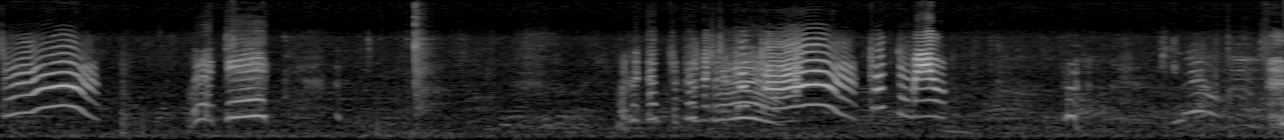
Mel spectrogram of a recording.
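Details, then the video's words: Crested myna talking like a human: rich, harmonic, speech-like phrases that bend up and down in pitch. They come in bursts separated by short pauses, over a faint background hum. "ঝুঁটি শালিক পাখি কথা বলছে, মানুষের মতো করে। The crested bird is talking like a human"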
